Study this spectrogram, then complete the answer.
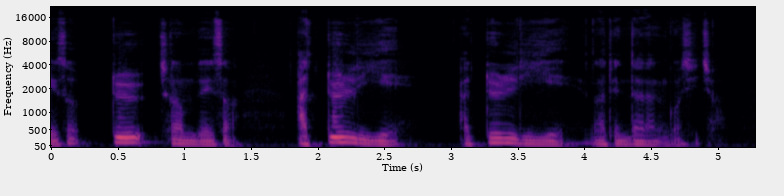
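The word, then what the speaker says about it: atelier: 그리고 이거 우리가 흔히 뭐 아뜰리에라고 하는 그 작업실, 그거는 여기 리에 할 때 이 부분이 글라이드이기 때문에 아떨리에 할 때 떠 부분이 실제로는 이렇게 입술을 동글게 해서 뚜처럼 돼서 아뜰리에가 된다는 것이죠.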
